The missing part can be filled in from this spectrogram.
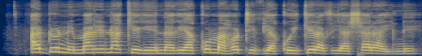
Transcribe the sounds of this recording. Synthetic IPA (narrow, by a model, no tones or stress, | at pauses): adonemaɾenakeɣeːnaɣeakomaɦɔtiðjakoiɡeɾavjaʃaɾaine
